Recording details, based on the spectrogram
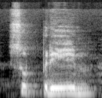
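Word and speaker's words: supreme: अब देखिए यहाँ पे एम ई के आखिरी में ई है, और आपको पता है कि ई का उच्चारण हमें नहीं करना। तो मीनिंग क्या बनी? सुप्रीम।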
